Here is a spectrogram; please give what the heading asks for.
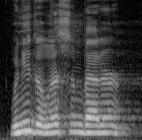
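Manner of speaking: normal talking voice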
